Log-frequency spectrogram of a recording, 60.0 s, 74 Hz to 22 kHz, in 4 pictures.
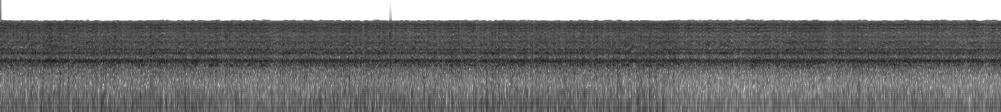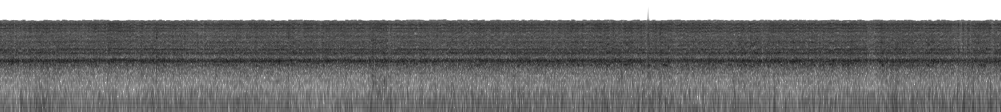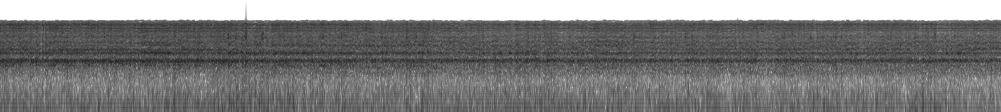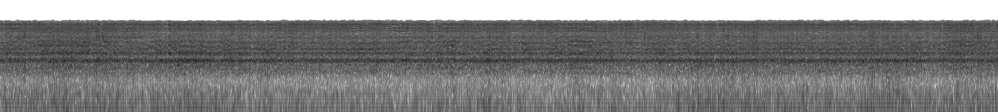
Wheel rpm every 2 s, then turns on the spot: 240, 240, 230, 230, 230, 220, 230, 230, 230, 230, 230, 230, 230, 220, 230, 240, 220, 190, 160, 160, 160, 160, 160, 160, 160, 160, 160, 160, 160, 160.
none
